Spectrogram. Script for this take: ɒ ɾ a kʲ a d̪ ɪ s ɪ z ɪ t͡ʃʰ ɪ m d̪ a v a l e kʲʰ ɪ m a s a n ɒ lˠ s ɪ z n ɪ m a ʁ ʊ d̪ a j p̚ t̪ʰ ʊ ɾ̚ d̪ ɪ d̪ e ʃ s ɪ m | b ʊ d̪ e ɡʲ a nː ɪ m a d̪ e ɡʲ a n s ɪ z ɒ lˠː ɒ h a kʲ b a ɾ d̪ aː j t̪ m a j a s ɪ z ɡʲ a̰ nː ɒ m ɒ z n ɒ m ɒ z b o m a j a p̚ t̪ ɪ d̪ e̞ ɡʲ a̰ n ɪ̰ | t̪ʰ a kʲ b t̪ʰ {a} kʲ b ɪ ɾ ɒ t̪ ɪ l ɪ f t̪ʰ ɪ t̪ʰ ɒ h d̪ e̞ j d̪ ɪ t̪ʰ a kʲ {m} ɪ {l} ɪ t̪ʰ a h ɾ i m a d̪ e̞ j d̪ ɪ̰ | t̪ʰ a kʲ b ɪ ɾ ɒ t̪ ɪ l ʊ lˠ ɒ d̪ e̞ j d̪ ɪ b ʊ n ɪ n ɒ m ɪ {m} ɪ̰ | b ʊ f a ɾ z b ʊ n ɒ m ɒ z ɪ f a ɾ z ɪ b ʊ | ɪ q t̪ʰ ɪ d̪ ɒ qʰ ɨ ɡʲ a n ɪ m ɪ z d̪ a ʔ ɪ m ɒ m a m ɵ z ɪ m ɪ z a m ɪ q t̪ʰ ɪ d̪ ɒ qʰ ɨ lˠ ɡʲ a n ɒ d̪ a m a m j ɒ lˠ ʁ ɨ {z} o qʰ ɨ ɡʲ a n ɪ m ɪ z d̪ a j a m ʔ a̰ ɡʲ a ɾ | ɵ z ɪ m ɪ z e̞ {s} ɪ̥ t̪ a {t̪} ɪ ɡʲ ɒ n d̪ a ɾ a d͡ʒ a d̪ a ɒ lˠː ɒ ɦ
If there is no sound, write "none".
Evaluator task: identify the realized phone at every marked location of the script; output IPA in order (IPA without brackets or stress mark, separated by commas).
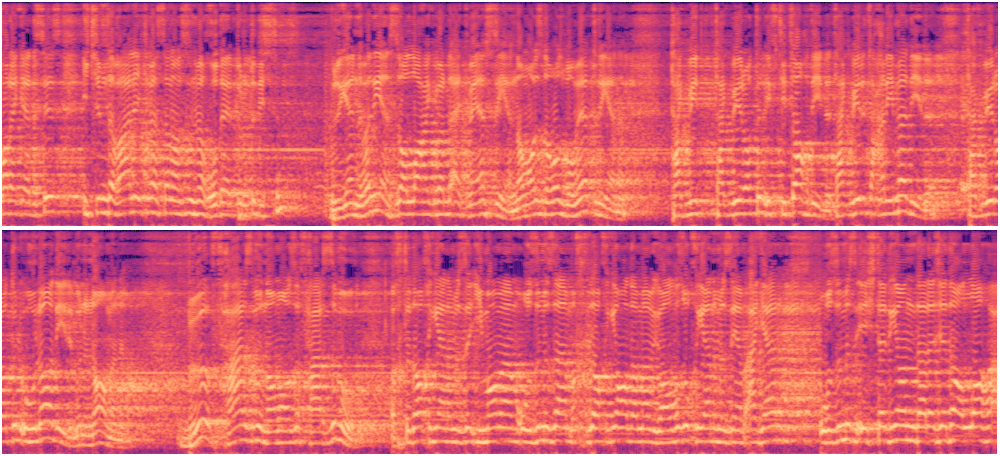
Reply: a, b, ɾ, n, z, ʃ, d̪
